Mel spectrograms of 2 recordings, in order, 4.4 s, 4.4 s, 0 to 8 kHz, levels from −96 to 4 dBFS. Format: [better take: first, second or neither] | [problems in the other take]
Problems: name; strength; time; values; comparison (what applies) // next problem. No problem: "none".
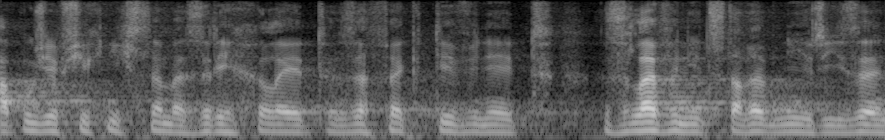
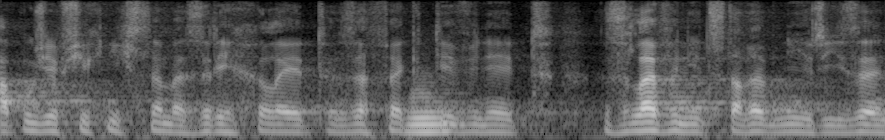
first | background sound (Brass instrument); 1 dB below the speech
